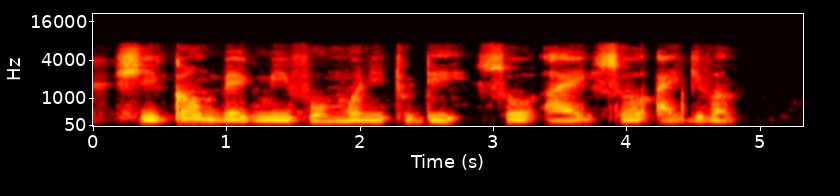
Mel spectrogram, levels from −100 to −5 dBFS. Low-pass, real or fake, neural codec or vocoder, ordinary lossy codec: 7.2 kHz; real; none; none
